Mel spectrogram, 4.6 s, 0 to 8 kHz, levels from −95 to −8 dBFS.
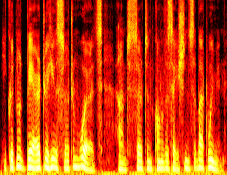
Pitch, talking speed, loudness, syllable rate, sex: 115 Hz, 170 wpm, -16 LUFS, 4.8 syllables/s, male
